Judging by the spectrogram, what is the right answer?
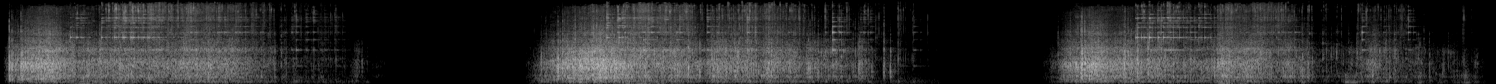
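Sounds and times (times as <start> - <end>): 
dry cereal poured into a glass bowl: 0.1 - 3.5, 5.4 - 9.2, 10.6 - 14.8.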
